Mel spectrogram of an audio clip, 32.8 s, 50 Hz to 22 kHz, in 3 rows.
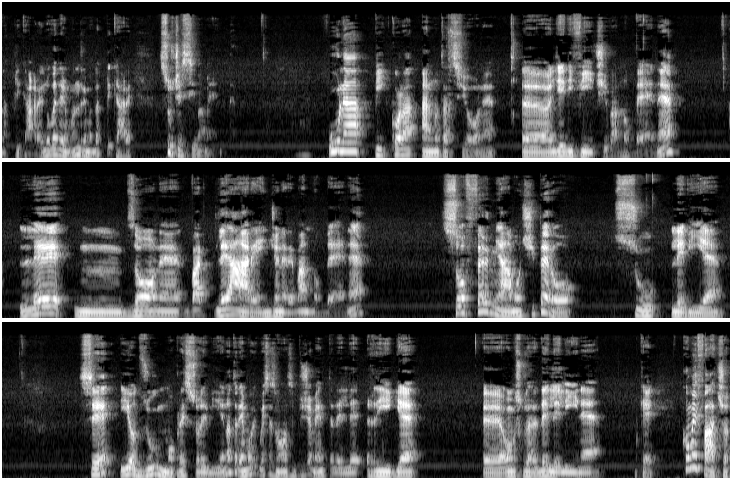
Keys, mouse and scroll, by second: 9.3 click, 20.4 click, 23.7-24.7 scroll up 4, 24.7 scroll up 6, 24.9 middle click, 25.7 middle click, 25.9-27.3 middle drag.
